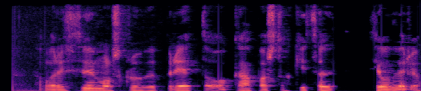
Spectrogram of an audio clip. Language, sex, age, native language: Icelandic, male, 13, Icelandic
